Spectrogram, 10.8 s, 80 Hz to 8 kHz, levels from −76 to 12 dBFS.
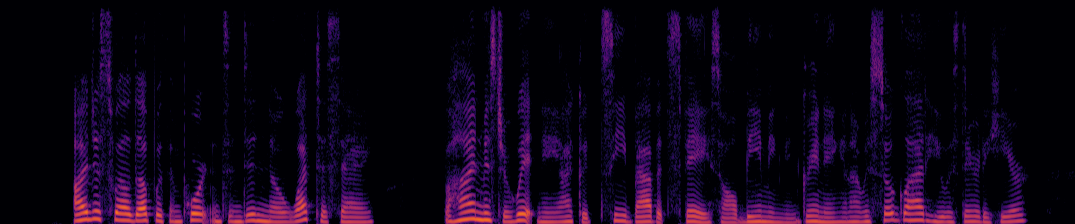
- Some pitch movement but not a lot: Yes, average, 4.1 semitones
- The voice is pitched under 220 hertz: Yes, medium, 185 Hz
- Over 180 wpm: Yes, average, 190 wpm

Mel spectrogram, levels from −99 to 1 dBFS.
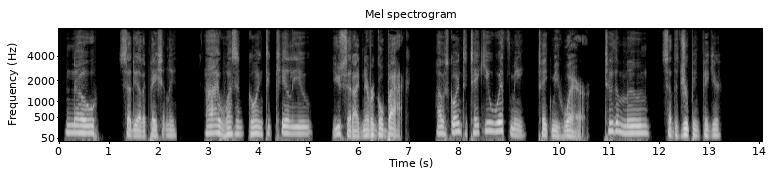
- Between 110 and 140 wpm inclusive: No, average, 150 wpm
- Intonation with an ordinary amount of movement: No, wide, 5.9 semitones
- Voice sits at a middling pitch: No, low, 130 Hz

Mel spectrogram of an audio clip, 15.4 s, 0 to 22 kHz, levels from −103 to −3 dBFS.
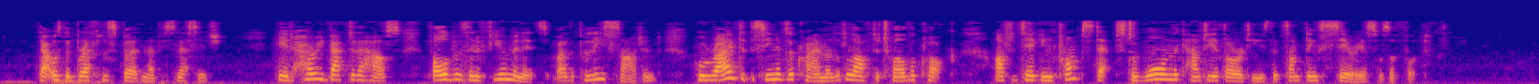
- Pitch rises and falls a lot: No, average, 4.3 semitones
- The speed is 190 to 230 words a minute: Yes, average, 200 wpm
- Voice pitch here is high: Yes, high, 205 Hz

